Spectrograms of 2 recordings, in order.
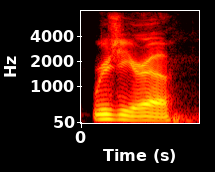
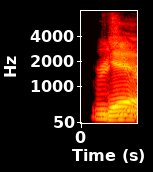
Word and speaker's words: Ruggiero: Tony Ruggiero? Yeah, Ruggiero. Ruggiero.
